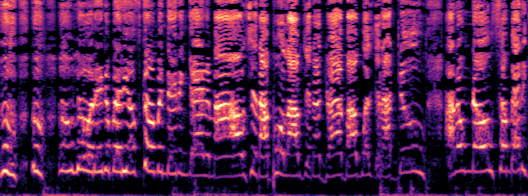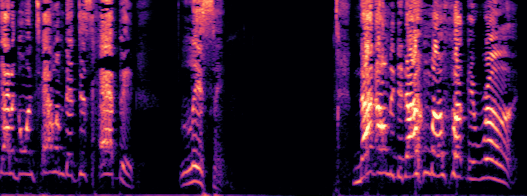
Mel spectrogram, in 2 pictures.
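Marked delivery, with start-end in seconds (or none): 0.0-9.9 mock ugly crying, higher. Speaker telling a story about running off, retelling ugly crying. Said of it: "Ugly crying".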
